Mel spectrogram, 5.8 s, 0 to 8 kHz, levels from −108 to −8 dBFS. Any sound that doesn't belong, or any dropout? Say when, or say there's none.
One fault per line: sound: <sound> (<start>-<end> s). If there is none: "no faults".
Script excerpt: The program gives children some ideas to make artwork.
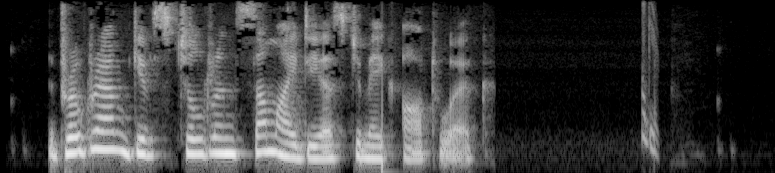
sound: chirp (4.8-4.9 s)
